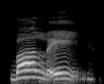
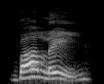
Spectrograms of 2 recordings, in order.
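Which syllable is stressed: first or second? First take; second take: second; second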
